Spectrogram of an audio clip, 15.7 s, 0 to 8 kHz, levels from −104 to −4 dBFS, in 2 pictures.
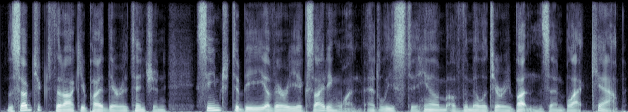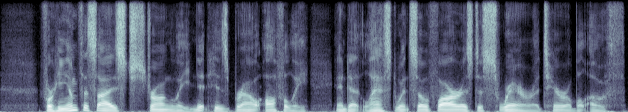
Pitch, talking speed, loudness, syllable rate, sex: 95 Hz, 170 wpm, -19 LUFS, 4.6 syllables/s, male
